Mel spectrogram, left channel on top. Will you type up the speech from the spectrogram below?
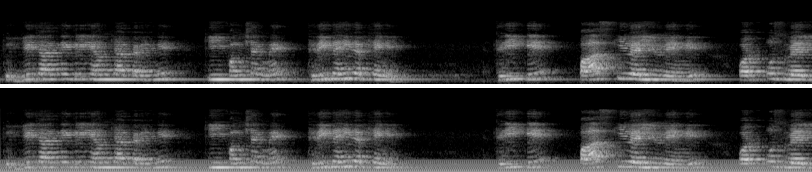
तो ये जानने के लिए हम क्या करेंगे कि फंक्शन में 3 नहीं रखेंगे, 3 के पास की वैल्यू लेंगे और उस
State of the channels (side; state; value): right; noise; hum, 7 dB below the sound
